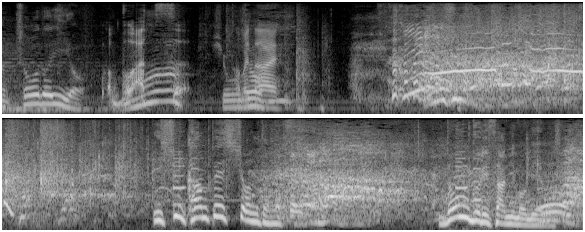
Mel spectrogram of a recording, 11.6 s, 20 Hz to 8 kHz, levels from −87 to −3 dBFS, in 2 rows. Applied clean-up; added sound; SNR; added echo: none; none; none; none.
